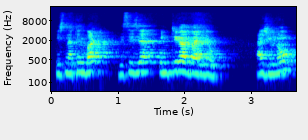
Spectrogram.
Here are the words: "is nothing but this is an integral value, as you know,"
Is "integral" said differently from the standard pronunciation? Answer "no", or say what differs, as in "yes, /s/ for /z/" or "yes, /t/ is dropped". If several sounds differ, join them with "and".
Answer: yes, /ɹ/ is dropped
